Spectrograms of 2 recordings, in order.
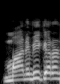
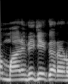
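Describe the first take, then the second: First: मानवीकरण as maanvi-karan; missing ki. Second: मानविकीकरण as maanviki-karan; added ki. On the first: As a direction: say मानवीकरण with one k. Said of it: "नहीं होता". (मानवीकरण, वी के बाद करण) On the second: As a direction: sound both k's of मानविकीकरण. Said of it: "होता है". (मानविकीकरण, की के बाद करण) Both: Shown as a demonstration.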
